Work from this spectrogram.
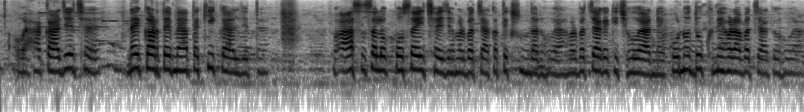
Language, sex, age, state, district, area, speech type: Maithili, female, 45-60, Bihar, Muzaffarpur, urban, spontaneous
